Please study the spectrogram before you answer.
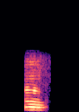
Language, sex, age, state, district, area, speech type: Manipuri, female, 30-45, Manipur, Churachandpur, rural, conversation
